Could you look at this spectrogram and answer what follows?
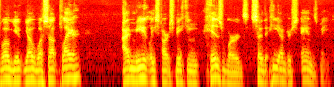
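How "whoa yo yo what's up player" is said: South Atlanta street slang. Speaker imitates his buddy from South Atlanta calling him, imitating buddy's South Atlanta slang. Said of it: "my buddy from South Atlanta calls me, when he goes".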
